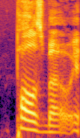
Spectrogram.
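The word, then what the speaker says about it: Poulsbo: Paulsbow.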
